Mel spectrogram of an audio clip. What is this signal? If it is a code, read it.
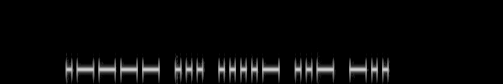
Morse code, heard as a keyed tone, about 21 wpm, 700 Hz. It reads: 1S4UD
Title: Five Challenging Letter-Number Combinations 22wpm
